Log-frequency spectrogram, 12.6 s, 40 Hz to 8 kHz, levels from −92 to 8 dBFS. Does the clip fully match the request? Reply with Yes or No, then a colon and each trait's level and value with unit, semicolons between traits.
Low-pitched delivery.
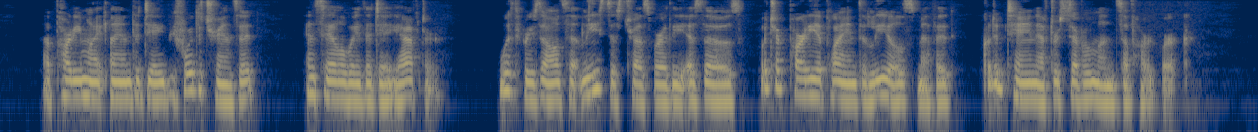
No: medium, 150 Hz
